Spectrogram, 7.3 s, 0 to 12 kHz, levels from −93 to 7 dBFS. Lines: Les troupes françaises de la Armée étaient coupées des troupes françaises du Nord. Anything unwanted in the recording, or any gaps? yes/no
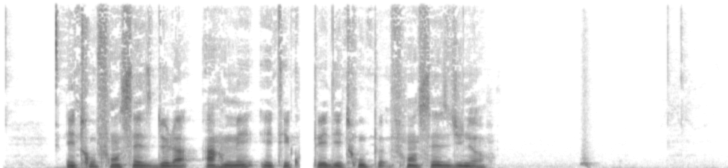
yes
